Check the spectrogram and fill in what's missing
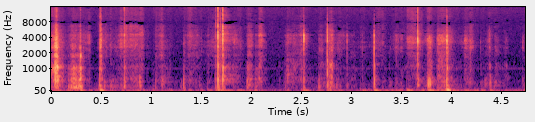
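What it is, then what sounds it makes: Plastic geometry set case. Fingertips and nails tap and scratch the smoky grey back of a closed, hollow clear plastic geometry set case held in both hands. Short, dry, bright clicks and light scratches come in an irregular run of taps, each dying away almost instantly, with soft rustling between them.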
